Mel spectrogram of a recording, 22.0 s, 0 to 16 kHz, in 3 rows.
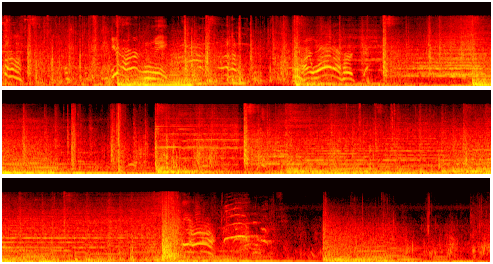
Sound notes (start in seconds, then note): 3.2 Billy groaning; 8.8 fists pounding; 17.0 gunshot; 17.4 women screaming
